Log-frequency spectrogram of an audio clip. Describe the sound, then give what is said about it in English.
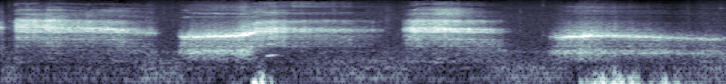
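Slow, deep breathing during a meditation, with four long, airy breath sounds alternating in and out, each swelling and fading over about two seconds, with no talk. “Deep breath into the solar plexus. Breathe, open, allow.”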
